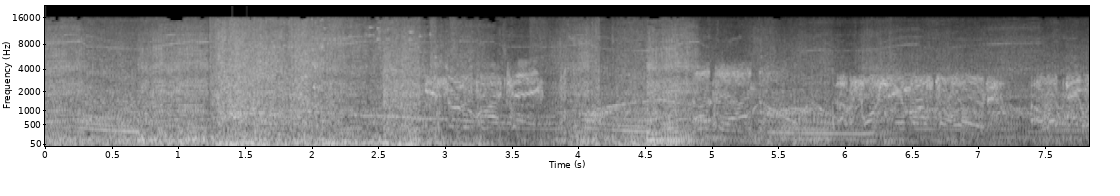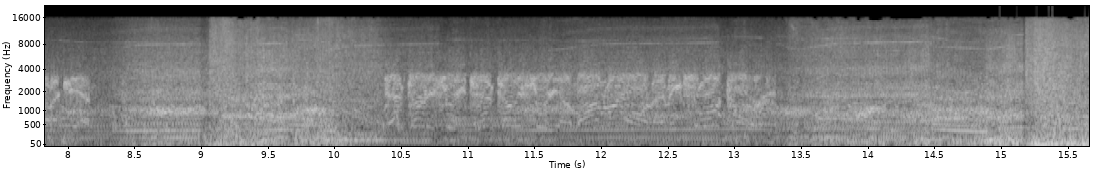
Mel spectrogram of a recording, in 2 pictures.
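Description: Tyres screech as a car drifts around bends.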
